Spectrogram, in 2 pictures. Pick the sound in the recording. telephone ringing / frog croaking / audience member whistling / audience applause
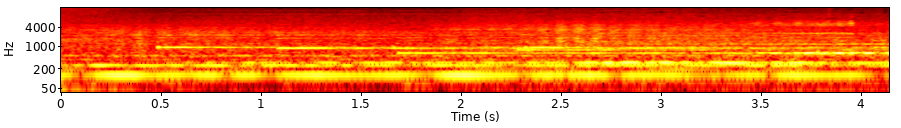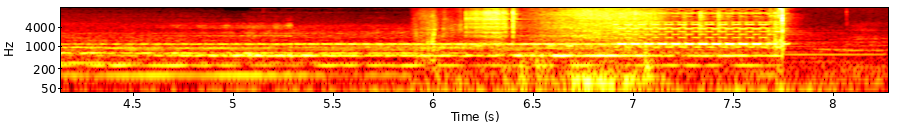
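telephone ringing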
